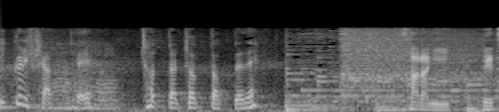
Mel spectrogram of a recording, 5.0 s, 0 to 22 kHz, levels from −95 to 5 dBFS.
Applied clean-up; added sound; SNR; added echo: none; none; none; none.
